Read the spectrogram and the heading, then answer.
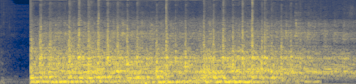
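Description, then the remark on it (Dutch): A dense, steady stream of rapid rhythmic pulses, like a fast mechanical throbbing, starts abruptly and continues loud and unbroken, a pulsar signal converted into sound, played from YouTube, with no voices. “Pulsar Sounds. En dan gaat hij dit afspelen zo.”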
